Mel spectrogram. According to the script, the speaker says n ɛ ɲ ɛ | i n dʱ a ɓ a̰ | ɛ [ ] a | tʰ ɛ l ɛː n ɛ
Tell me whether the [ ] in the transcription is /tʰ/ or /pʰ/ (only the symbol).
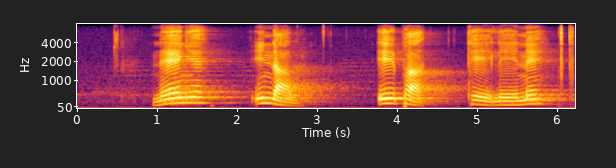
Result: pʰ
